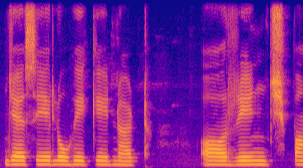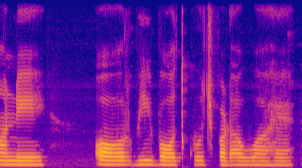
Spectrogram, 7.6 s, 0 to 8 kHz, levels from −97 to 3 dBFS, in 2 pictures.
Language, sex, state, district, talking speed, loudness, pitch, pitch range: Hindi, female, Uttar Pradesh, Shamli, 110 wpm, -18 LUFS, 185 Hz, 180-185 Hz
